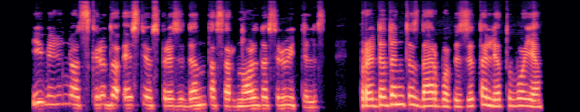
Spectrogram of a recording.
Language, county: Lithuanian, Šiauliai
